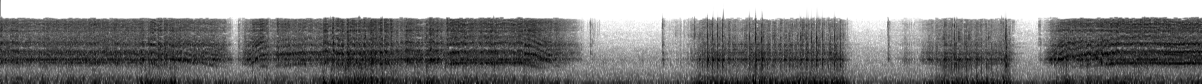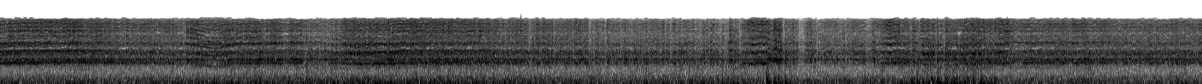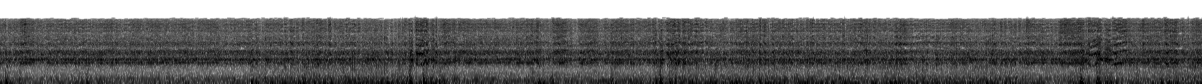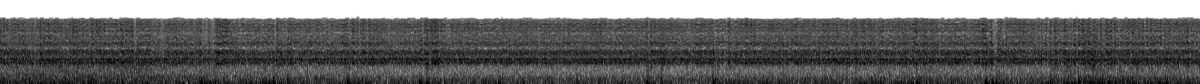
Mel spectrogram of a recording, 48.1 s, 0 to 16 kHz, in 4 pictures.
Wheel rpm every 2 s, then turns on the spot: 200, 140, 160, 20, 20, 120, 230, 220, 230, 230, 230, 230, 230, 230, 230, 230, 230, 230, 230, 230, 230, 230, 230, 230.
6-8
